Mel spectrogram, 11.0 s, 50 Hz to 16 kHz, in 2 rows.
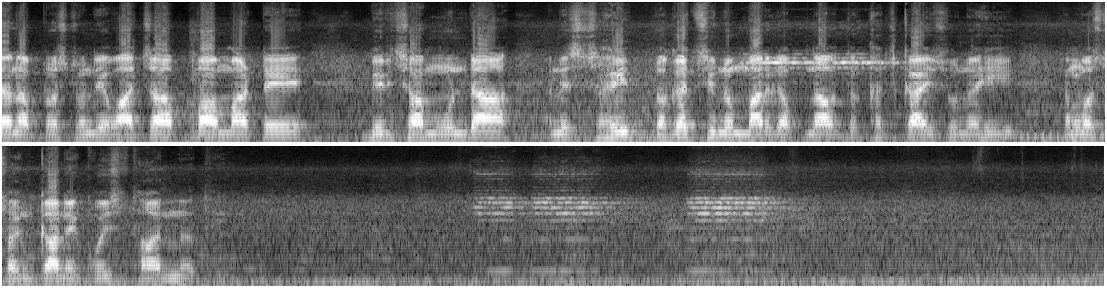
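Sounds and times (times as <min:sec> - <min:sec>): low traffic rumble: 0:00.0 - 0:11.0.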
